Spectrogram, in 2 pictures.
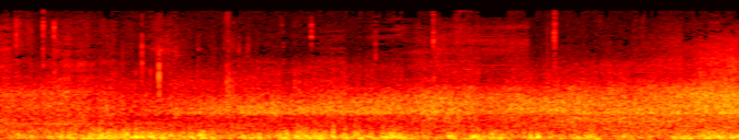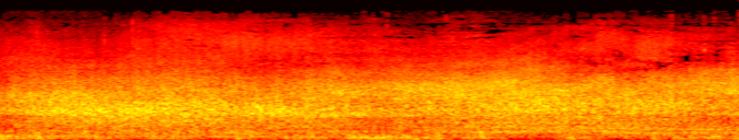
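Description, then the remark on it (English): A small airplane engine, just switched on, runs steadily at Circleville, a loud rough drone that swells noticeably louder about halfway through and holds there with no voices. “Okay, engine's on.”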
